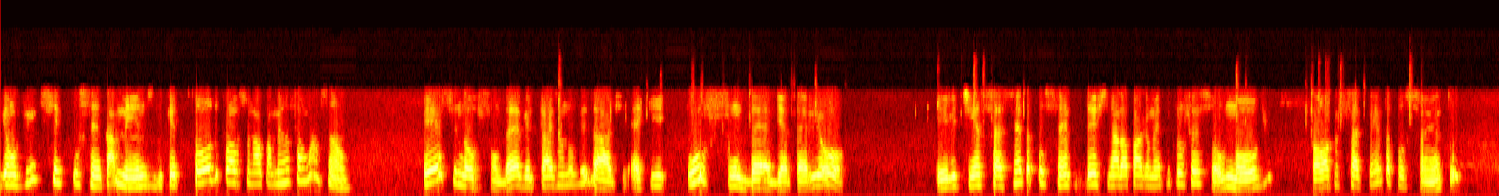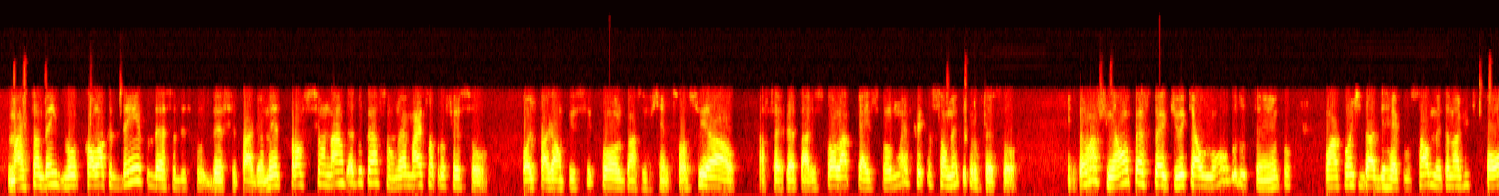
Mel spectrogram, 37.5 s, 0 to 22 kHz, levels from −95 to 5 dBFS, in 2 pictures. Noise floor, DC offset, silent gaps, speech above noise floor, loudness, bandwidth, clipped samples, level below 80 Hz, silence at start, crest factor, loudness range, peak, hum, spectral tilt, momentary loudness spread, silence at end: -59 dBFS; under 0.1%; none; 45 dB; -15 LUFS; 6.4 kHz; under 0.1%; -60 dBFS; 0 s; 14 dB; 3 LU; 0 dBFS; none; -8 dB/octave; 8 LU; 0 s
